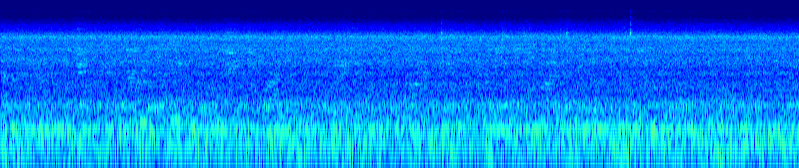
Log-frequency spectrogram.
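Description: Steady running noise of a Metrolink commuter train heard from inside the passenger car: an even rumble and rush with a constant low hum.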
